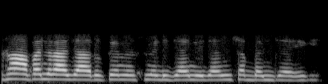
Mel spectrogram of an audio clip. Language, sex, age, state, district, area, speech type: Hindi, female, 18-30, Rajasthan, Nagaur, rural, conversation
